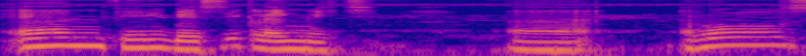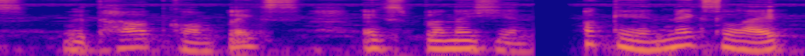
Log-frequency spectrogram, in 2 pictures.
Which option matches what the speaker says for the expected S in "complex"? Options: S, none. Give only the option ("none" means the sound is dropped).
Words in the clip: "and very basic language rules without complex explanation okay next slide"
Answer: S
